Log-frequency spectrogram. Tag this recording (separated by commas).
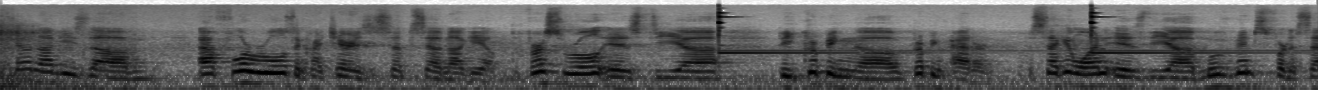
Speech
